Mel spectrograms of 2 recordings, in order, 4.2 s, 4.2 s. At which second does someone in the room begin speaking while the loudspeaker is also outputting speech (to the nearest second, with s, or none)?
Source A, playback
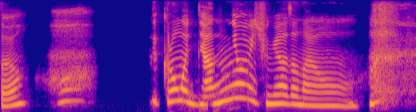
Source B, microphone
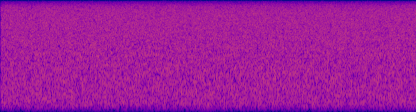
none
